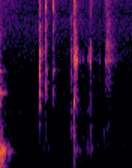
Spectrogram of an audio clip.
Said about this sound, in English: did you hear it? It sounds like the tiniest little mechanical noise you can you can think of. That noise is actually the autofocus.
